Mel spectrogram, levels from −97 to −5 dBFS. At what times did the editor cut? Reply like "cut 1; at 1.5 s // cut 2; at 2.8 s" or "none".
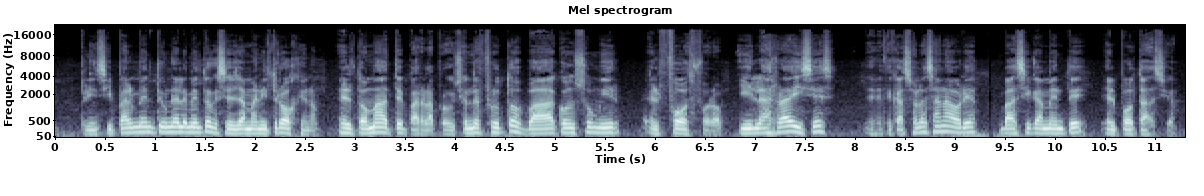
cut 1; at 2.7 s // cut 2; at 6.7 s // cut 3; at 9.3 s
